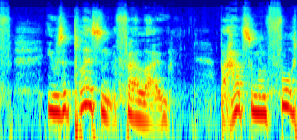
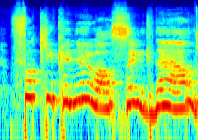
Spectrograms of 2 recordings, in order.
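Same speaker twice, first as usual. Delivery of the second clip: lightly voiced defiant New Yorker, higher-pitched; New Yorker character; 7 semitones higher than usual. Joke teller voices the New Yorker answering the chief, lightly acted defiance. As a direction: deliver the punchline as a mock New Yorker. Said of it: "And the New Yorker says".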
